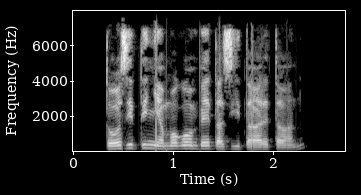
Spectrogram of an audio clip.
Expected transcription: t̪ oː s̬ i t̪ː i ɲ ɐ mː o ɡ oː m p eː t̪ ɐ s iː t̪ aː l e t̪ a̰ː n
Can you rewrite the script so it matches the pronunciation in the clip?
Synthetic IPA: t̪ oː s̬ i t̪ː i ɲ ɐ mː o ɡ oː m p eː t̪ ɐ s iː t̪ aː ɾ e t̪ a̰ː n

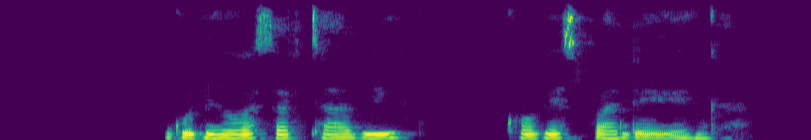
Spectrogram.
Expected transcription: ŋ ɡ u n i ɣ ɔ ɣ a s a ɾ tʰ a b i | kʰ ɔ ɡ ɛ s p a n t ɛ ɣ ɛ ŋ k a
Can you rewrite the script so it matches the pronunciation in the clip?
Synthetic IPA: ŋ ɡ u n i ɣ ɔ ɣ a s a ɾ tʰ a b i | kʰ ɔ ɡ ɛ s p a n d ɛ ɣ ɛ ŋ ɡ a

